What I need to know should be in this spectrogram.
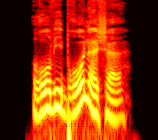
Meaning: inflection of rovibronisch: 1. strong/mixed nominative/accusative feminine singular 2. strong nominative/accusative plural 3. weak nominative all-gender singular
- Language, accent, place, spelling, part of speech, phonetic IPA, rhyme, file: German, Germany, Berlin, rovibronische, adjective, [ˌʁoviˈbʁoːnɪʃə], -oːnɪʃə, De-rovibronische.ogg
